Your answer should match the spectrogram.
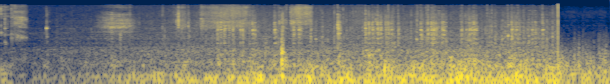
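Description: A car driving along a rough dirt track, heard from inside the cabin: a low rumble of engine and tyres that grows steadily louder, with scattered knocks and rattles, cutting off suddenly near the end.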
